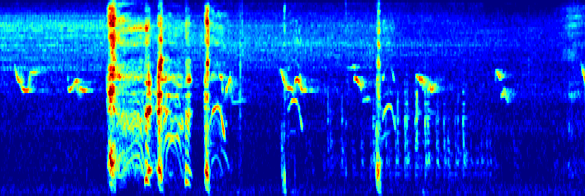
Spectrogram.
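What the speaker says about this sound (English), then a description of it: "Allergies, man, but a dry cough." A few dry, allergy coughs burst out near the listener against a quiet outdoor background, with birds chirping faintly between them.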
